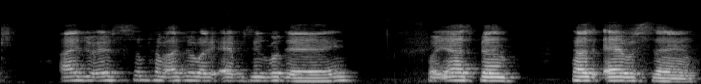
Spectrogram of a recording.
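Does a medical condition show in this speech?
Yes: Down syndrome.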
